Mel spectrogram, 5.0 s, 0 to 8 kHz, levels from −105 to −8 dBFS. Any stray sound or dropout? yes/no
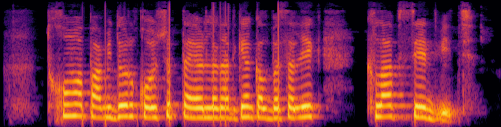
no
